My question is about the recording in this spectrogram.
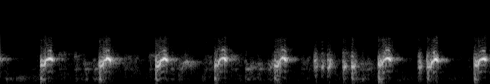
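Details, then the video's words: Female white-breasted waterhen lure call by day: strong rasping notes about twice a second. Later the rhythm breaks into quicker doubled stuttering notes, with soft low grunts in the gaps. "SUARA PIKAT RUAK RUAK SIANG PANCINGAN KE-2 | SUARA BETINA"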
